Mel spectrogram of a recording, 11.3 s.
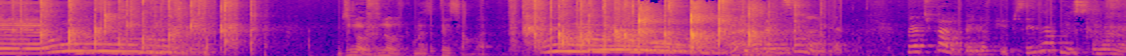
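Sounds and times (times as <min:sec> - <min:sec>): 
audience applause at CEU Parque Bristol for a child: 0:00.0 - 0:02.7, 0:05.1 - 0:08.4
speech: 0:03.6 - 0:05.6, 0:09.2 - 0:11.2.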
